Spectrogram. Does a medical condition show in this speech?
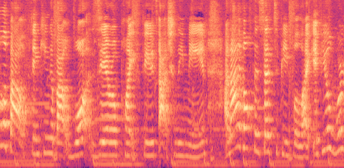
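No.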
